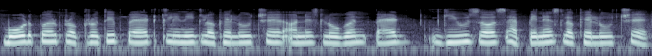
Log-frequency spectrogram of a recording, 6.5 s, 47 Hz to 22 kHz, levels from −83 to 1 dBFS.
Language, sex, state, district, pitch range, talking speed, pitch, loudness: Gujarati, female, Gujarat, Valsad, 210-225 Hz, 140 wpm, 215 Hz, -16 LUFS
